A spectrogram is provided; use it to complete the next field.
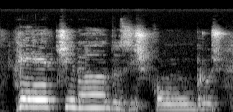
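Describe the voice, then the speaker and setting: There is noticeable background noise and audible room echo. A woman talks at a very slow pace in a fairly high voice with ordinary pitch variation. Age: 60s. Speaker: astrologer. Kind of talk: casual vlog monologue. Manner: rambling, self-interrupting.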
